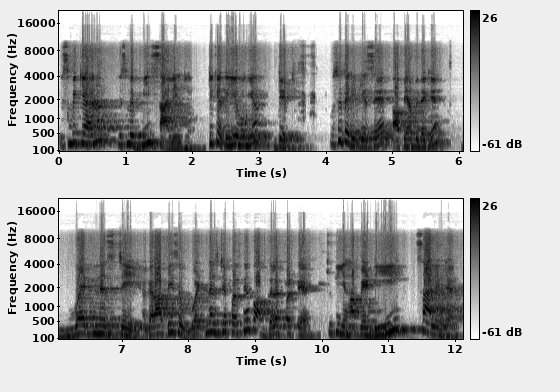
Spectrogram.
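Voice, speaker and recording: A man giving a casual spoken pronunciation lesson in a playful, chatty way, with teasing asides. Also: sits high. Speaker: English pronunciation teacher. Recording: echoey room with long reverb.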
